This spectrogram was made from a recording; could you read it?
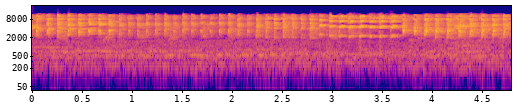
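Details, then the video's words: Albino lovebird in a singing contest holding a long ngekek trill: shrill, buzzy pulsed chatter continuing without break, with a brief clearer tonal flourish near the end of the run. "CALON JUARA LOVEBIRD ALBINO REAL DURASI NGEKEK PANJANG"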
